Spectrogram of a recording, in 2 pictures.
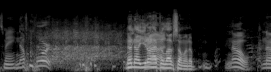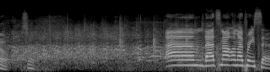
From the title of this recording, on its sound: Live in Los Angeles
